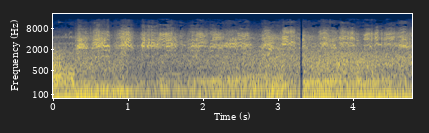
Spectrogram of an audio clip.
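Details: A feral urban flock of Mitred Conures in Long Beach, California, during nesting season gives harsh, grating, overlapping squawks, about two each second, over a low rumble like distant traffic.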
